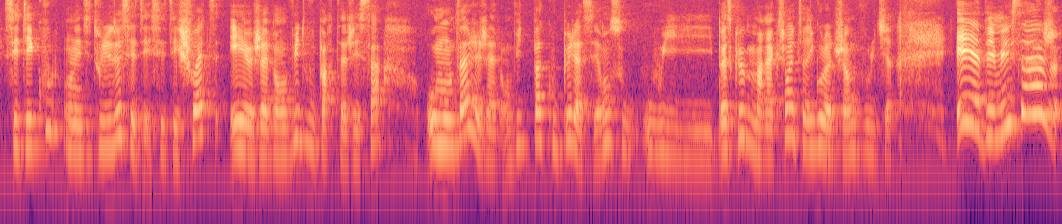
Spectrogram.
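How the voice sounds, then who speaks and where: A woman's voice: lowish voice, expressive, quick pace. A woman vlogger in her thirties, chatting casually to camera in a rambling way with lots of fillers and little laughs.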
